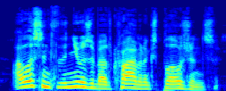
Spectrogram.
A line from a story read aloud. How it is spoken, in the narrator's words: Agafia says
